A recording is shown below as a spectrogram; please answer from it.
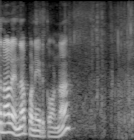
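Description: A man's voice for about the first second, then a plastic packaging bag crinkling faintly as it is picked up and handled.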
